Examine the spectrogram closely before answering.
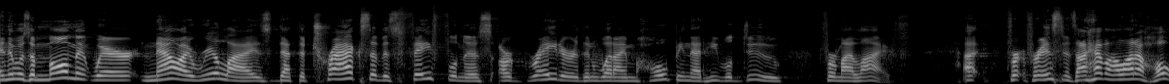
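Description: A man projects a raised voice with a bright, sharp tone, a high pitch and ordinary pitch variation, at a fairly slow pace. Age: 40s. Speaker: pastor. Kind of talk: sermon. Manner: halting.

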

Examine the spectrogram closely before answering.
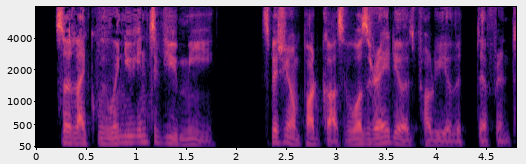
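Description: Speaking at a fairly quick pace, a man has a South African accent and ordinary pitch variation. The sound is dry and close with no echo, over a quiet background. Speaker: comedian and podcaster. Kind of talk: casual chat. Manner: joking, animated.

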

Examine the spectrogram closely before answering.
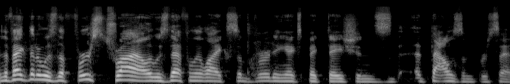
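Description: A man with a Portuguese accent at a very fast pace, in a dry, close sound with no echo. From Portugal. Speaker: gaming content creator. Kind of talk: casual chat.

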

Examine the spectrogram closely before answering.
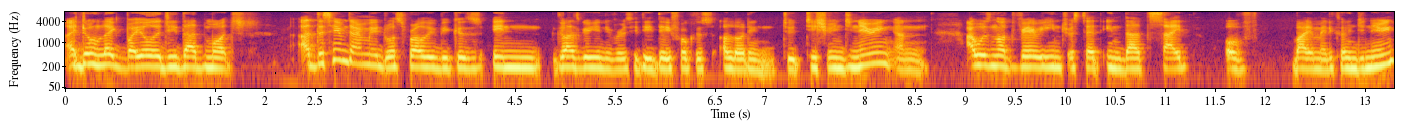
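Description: A woman speaks at a moderate pace with a medium pitch and ordinary pitch variation. Her loudness stays very even throughout. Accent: Colombian. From Colombia. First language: Spanish. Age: 20s. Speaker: panel member, graduate professional. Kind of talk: casual chat.

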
